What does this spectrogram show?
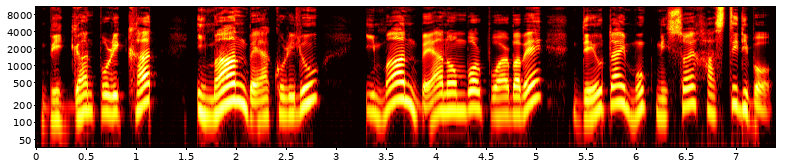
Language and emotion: Assamese, fearful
